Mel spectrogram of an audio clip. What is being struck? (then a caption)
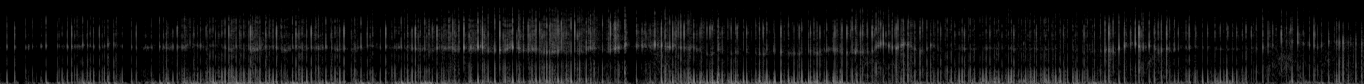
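Artificial plastic lemon. A textured artificial plastic lemon is fast-tapped with the fingers and recorded on a hi-fi microphone. The result is a steady, dense stream of quick, dry, crisp taps with no ring. It carries a rattly, broadband texture throughout.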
